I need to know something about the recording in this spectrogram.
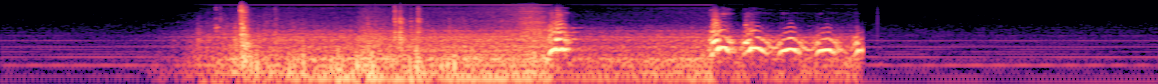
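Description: A rough rustling, rumbling noise with a few sharp clicks, then a single short call and a quick string of short, high-pitched yelps from an animal; the sound cuts off suddenly.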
